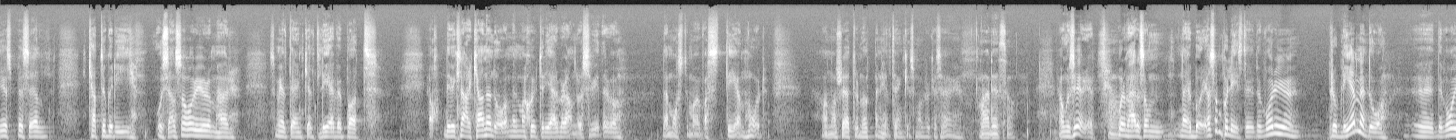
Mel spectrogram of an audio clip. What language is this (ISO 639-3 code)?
swe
